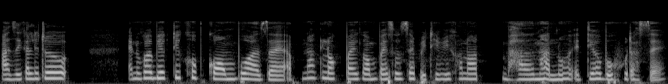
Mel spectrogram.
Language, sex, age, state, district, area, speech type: Assamese, female, 18-30, Assam, Dibrugarh, rural, spontaneous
